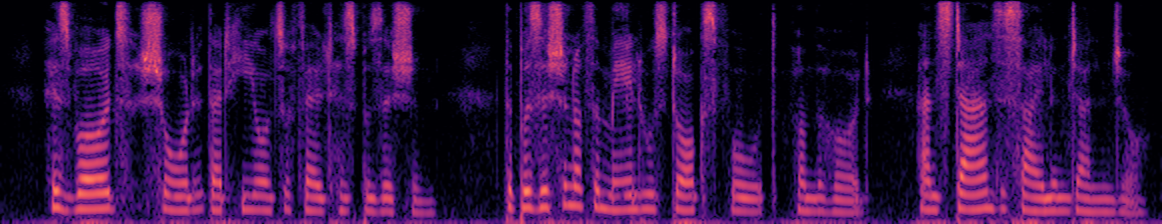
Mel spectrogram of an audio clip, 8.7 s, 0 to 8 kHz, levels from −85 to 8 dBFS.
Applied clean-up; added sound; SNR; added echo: none; none; none; none.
